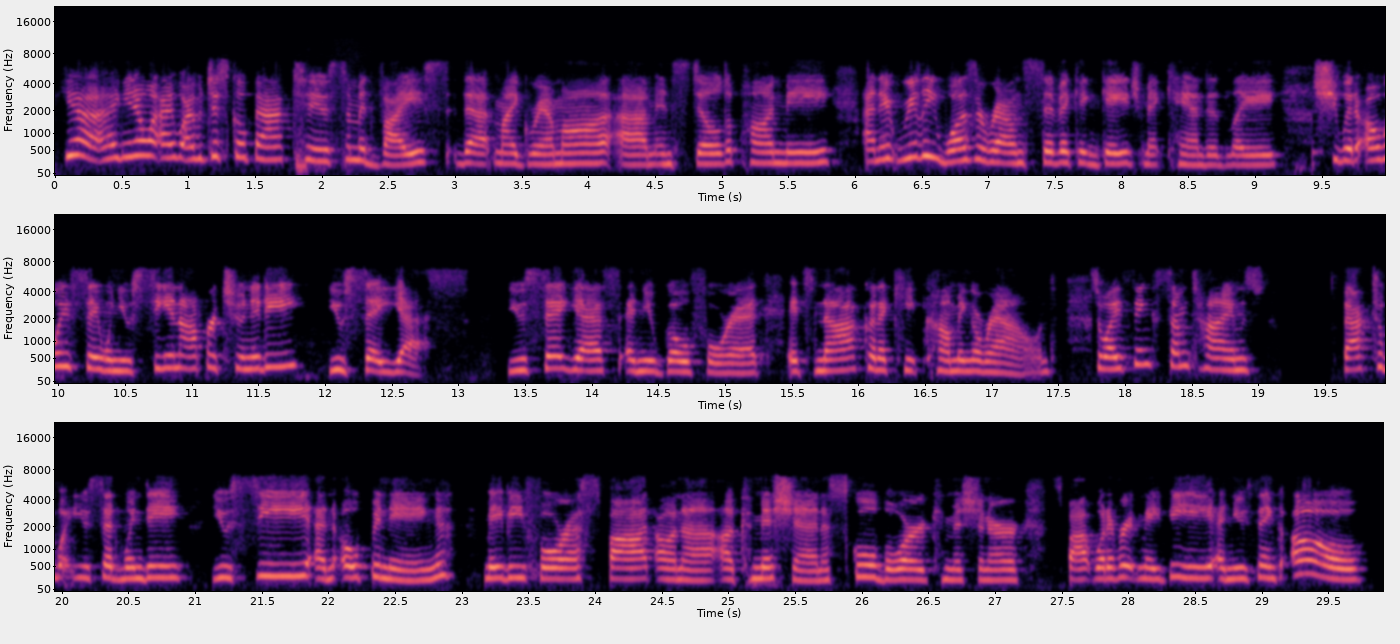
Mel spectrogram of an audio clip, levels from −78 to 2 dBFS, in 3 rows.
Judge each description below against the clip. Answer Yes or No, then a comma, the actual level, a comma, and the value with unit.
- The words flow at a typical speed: Yes, average, 180 wpm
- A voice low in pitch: No, high, 240 Hz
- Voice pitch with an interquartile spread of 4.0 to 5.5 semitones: No, average, 3.6 semitones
